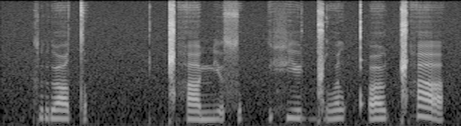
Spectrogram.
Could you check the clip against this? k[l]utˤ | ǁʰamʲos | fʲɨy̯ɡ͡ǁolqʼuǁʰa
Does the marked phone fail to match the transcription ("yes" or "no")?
yes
